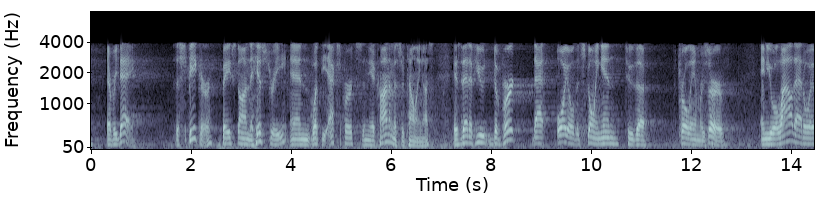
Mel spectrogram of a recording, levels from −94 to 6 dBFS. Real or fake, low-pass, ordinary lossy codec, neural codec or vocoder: real; 7.2 kHz; AAC, 16 kbps; none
